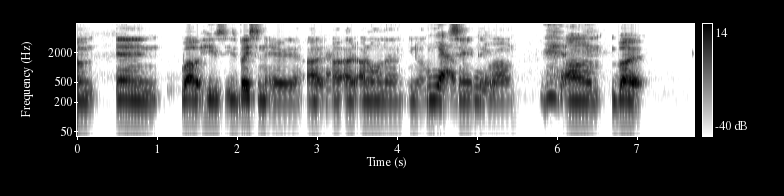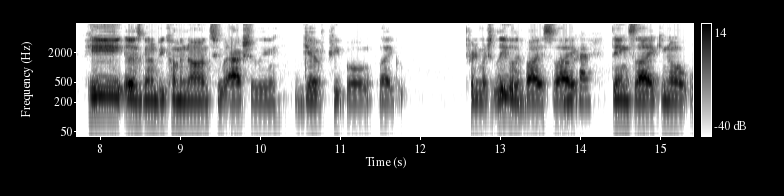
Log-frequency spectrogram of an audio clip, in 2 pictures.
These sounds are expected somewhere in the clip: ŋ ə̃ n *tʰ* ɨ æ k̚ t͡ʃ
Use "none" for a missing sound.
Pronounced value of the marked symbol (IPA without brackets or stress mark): tʰ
